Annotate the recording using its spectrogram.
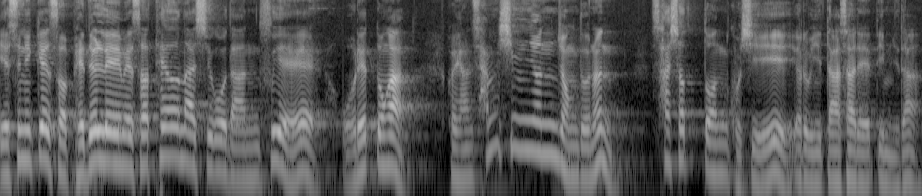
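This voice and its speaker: Very wide pitch swings mark this man's speech. His voice sits fairly high. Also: fairly slow pace. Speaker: pastor. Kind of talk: sermon. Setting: church with congregation.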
